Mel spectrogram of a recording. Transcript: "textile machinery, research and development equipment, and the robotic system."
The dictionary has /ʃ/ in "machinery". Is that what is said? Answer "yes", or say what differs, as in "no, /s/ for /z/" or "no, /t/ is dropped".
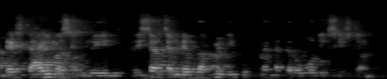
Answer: no, /s/ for /ʃ/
